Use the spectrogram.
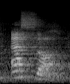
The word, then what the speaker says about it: ESSA: act and it's pronounced Essa okay so if you heard someone talking about Essa or if you see this in your cards you should just say it you say it as a word so anyone in education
